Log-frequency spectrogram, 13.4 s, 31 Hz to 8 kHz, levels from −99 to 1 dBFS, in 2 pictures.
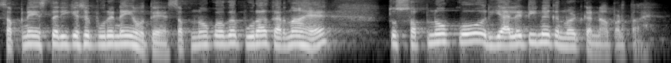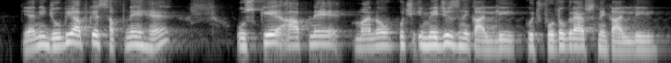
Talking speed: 180 wpm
